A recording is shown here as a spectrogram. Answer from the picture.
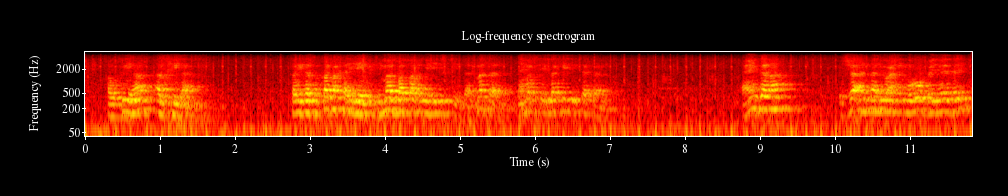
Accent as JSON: {"language": "Arabic", "country": "Morocco", "said": "ولعله عندنا في المغرب باسم نبتة من النباتات"}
